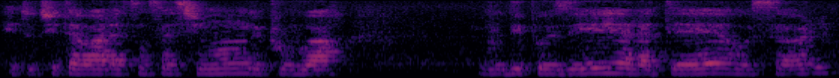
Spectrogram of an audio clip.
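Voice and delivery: soft, unhurried yoga nidra voice with long pauses; guided relaxation. Acted. Yoga teacher settling students on their mats, soft guided relaxation. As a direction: guide them quietly through body and breath.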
